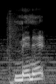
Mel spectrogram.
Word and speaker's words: minute: Small, minute, slight, tiny. Minute, pronounced differently from minute as a unit of time, emphasizes something very small or detailed.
